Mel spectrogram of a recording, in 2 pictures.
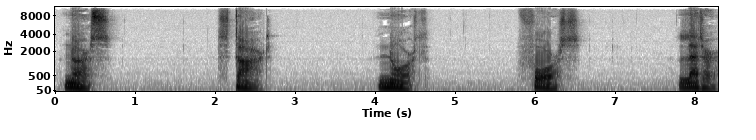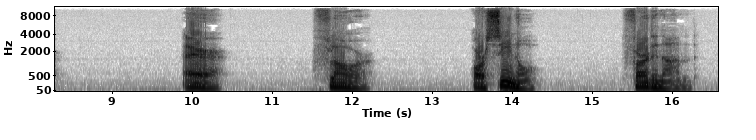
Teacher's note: early modern English, EME, was a rhotic dialect, with heavy R coloration of vowels that are followed by R. The silent R of today's received pronunciation, standard British English, is a more recent development.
